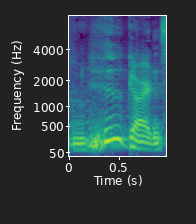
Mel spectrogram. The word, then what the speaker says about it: Hoegaarden: One of the most noteworthy and a very sizable glass that has a wit beer in it is Hoegaarden. – Hoegaarden. – See that? Thanks. That is the true way to pronunciate that.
